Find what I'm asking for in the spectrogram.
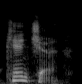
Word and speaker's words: can't you: Tá em can't, termina com T, e you. Can't. You can't. You soa como can't ya. Então, can't ya. Can't ya. Então, esse T mais U soa como cha.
